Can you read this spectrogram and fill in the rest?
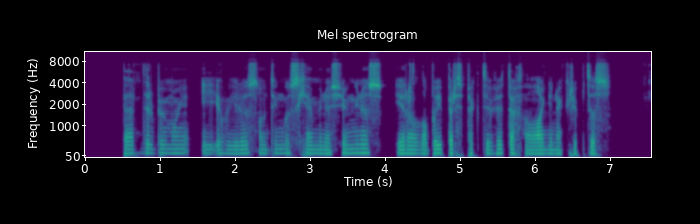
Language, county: Lithuanian, Vilnius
